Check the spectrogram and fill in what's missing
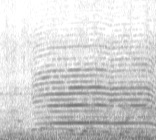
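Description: A goat bleats at a busy livestock market in Rajasthan, a drawn-out wavering cry heard close over crowd chatter and people talking.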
